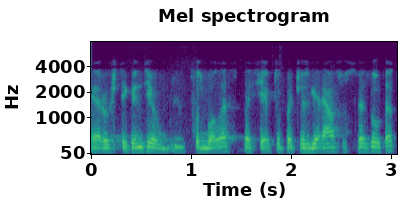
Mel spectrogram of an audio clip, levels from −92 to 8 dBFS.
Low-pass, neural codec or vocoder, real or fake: 7.2 kHz; none; real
